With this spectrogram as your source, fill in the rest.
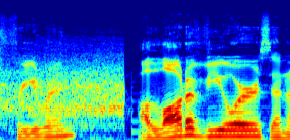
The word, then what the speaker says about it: Frieren: I want to highlight another really important subtle point here for Fian. And I know, yes, I know her name is pronounced Ferren.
